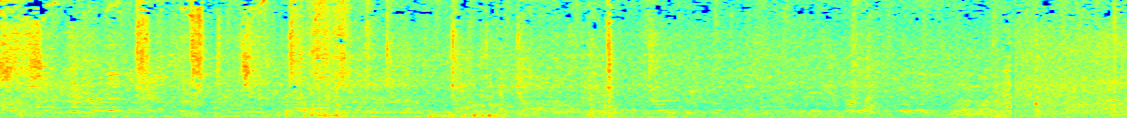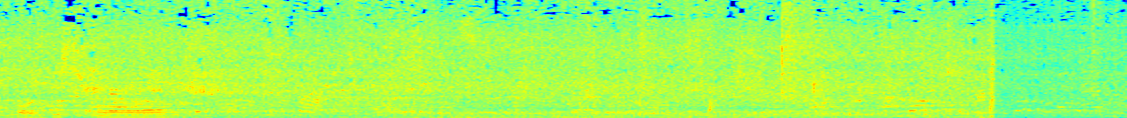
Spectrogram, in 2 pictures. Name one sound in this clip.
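A crowd of adults chatters around.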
